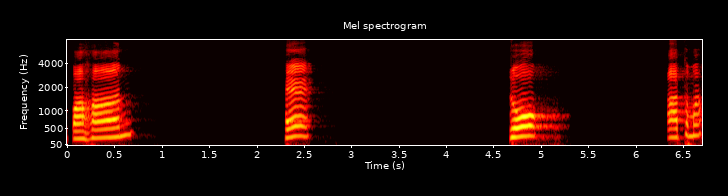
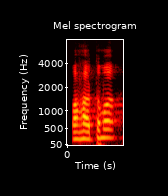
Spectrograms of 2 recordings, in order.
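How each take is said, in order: First: Each word said apart with long pauses; separated slow words. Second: Mahatma said quickly as one word; Mahatma in one quick breath; quick joined word. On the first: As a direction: drag the phrase out word by word. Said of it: "और इसका मैंने क्या बना दिया?". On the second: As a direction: run it together short and fast. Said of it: "इसका मैं बना दिया मैंने". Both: Shown as a demonstration.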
